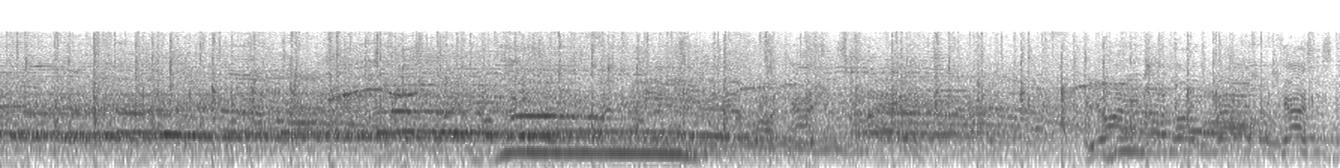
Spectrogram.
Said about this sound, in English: to make my way through the crowd of literary greats who are congratulating Clay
